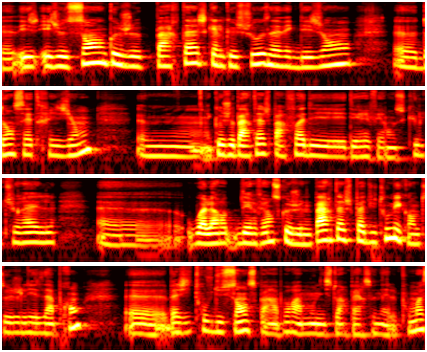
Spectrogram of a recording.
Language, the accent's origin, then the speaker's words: French; France; now in Algeria; Alors moi, j'ai grandi en France, donc je comparais à la France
